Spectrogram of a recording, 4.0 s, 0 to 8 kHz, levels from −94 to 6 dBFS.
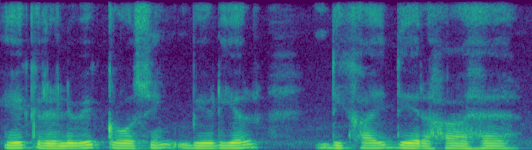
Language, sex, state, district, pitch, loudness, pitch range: Hindi, male, Mizoram, Aizawl, 130 Hz, -14 LUFS, 125-140 Hz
